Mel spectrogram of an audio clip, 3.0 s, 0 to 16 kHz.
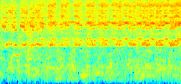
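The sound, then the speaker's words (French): Crickets in China chirp continuously in a shrill, high-pitched drone, with rapid regular pulses running steadily throughout, fairly loud and unbroken. “C'était bruit de grillon que j'étais en Chine quand j'avais 10 ans en fait.”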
